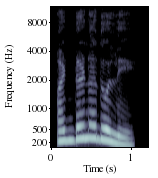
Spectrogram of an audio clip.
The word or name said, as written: ಅಡ್ಡಣದೊಲೆ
